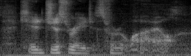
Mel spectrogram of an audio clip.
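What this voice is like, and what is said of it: Weak impression of Rux. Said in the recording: “That's a terrible impression of him, by the way. Not really trying very hard.”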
